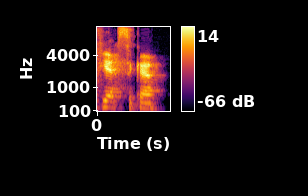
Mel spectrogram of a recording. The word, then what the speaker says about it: Jessica: Well, I pronounce it Jessica. Jessica, okay. Okay, lovely. It's like Johan, Nora. It's like Johan. Same. Okay. Yeah, because it's Swedish. Jessica. Jessica. It's a yes.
